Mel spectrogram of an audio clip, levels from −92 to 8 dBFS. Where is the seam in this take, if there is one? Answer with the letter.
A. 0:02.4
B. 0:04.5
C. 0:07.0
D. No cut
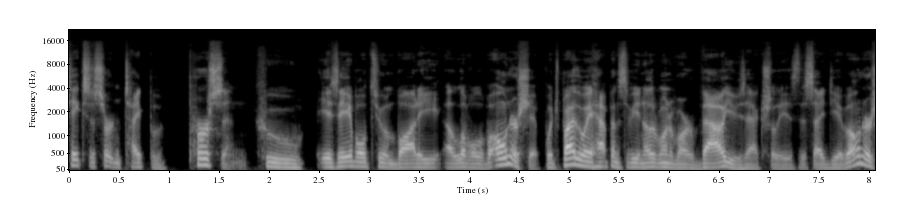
A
